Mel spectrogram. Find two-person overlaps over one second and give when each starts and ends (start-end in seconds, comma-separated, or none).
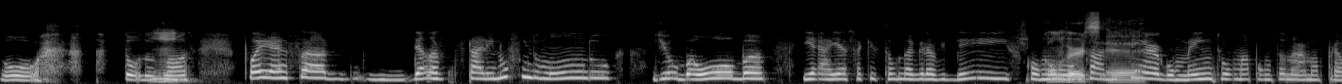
10.2-11.6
